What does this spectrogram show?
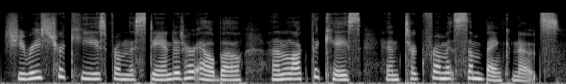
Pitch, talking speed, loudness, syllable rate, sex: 240 Hz, 210 wpm, -16 LUFS, 5.0 syllables/s, female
